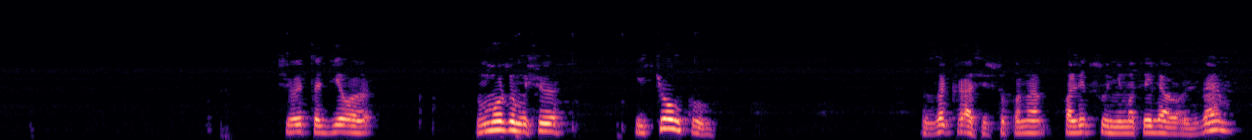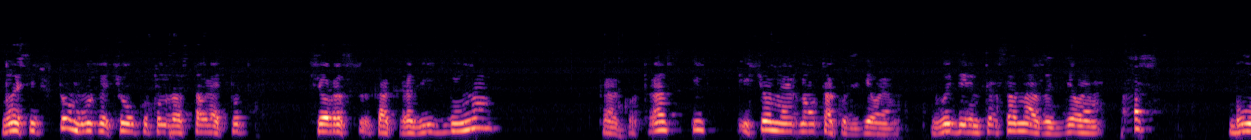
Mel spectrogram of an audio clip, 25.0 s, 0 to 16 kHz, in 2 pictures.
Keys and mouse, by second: 0.3-2.0 drag, 2.2 middle click, 2.6 middle click, 3.5-4.9 drag, 5.2 middle click, 6.2 middle click, 10.0-13.9 drag, 14.2 middle click, 15.0-18.5 drag, 18.6 middle click, 19.9 click, 21.4 click, 23.6 h, 24.2 click, 24.8 h.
